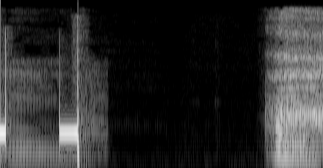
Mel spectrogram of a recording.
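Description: A telephone busy tone sounds after a call is hung up: two short, steady beeps of one pitch, then silence.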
